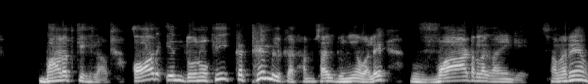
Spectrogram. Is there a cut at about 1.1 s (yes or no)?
yes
